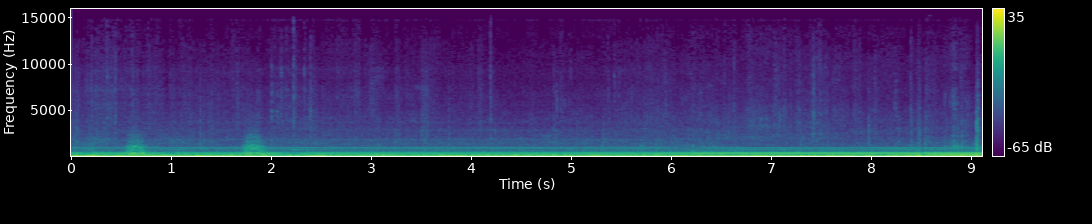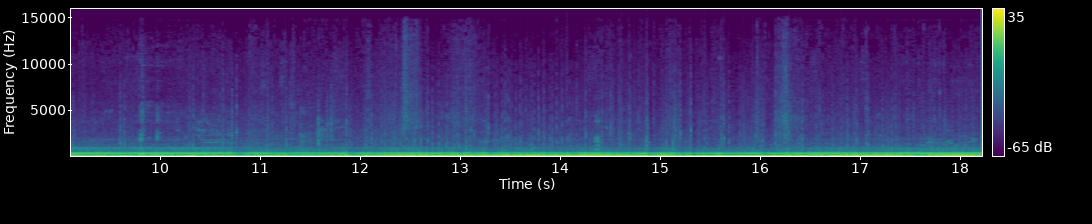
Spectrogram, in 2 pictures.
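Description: The airliner rumbles and bumps as it rolls along the runway.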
